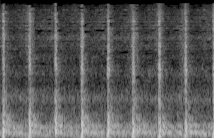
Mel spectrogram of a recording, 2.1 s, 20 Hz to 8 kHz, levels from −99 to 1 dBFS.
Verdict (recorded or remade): remade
